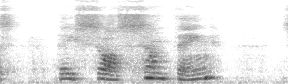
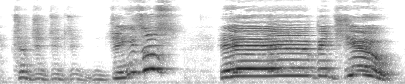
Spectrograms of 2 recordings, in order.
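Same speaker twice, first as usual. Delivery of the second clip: stammering fear; 7 semitones higher, 6 dB louder than usual. Acted. Peter calls out stammering.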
